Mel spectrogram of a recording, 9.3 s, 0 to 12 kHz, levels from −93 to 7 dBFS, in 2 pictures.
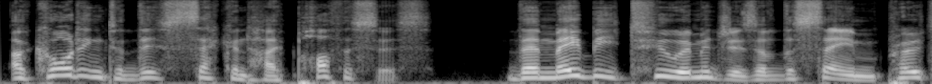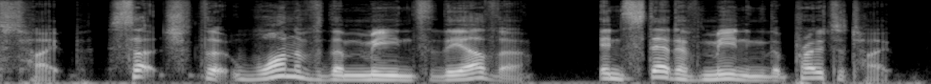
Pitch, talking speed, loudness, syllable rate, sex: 155 Hz, 175 wpm, -20 LUFS, 5.6 syllables/s, male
